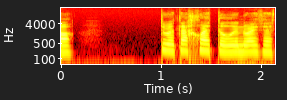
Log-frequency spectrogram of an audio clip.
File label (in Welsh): "chwedl" Welsh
